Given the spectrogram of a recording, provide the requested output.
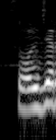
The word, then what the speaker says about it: soldier: SOLDIER। ये देखिए डी से पहले कुछ लेटर्स और डी के बाद में IER। तो यहाँ पर डी का उच्चारण क्या हो जाएगा? जा। क्या पढ़ेंगे हम इसे? सोल्जर का मतलब होता है सैनिक।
